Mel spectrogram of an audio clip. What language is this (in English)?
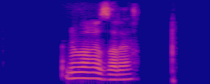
Kabyle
